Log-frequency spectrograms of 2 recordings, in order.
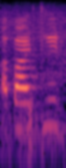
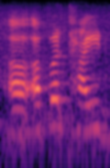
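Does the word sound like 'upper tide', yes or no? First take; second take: no; yes. First: It is said as one smooth word. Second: It is split and sounds like upper tide. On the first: The speaker calls it right. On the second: The speaker calls it wrong.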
